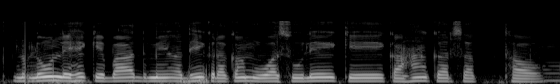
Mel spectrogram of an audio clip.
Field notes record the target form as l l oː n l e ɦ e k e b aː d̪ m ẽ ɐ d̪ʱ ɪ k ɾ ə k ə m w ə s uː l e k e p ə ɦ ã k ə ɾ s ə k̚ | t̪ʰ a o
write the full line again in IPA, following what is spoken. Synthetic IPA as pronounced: l l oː n l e ɦ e k e b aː d̪ m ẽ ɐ d̪ʱ ɪ k ɾ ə k ə m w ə s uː l e k e k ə ɦ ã k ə ɾ s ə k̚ | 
